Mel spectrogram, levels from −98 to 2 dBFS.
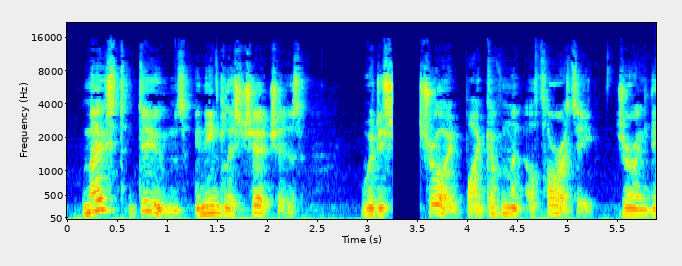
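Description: At 3.26 s the speech drops into a rebuffering stall lasting until 3.54 s: playback ran dry of downloaded audio and halted while the stream refilled, adding 278 ms of dead air. The sound resumes exactly where it stopped, so nothing is missing, just an abrupt pause mid-flow. On a waveform this is a flat line splicing two untouched segments; a spectrogram shows a clean, fully dark vertical band with no smearing at either edge.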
